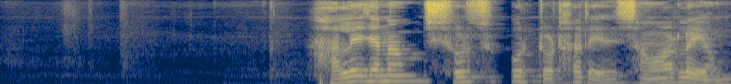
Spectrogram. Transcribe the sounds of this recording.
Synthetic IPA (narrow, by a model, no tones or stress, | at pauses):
haled͡ʑanamʃoɾsupoɾʈɔʈʰaɾeʃamaɾlɔjom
